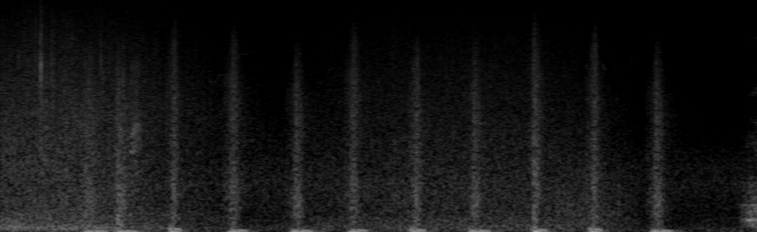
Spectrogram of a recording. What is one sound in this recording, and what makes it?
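Large wings flap in steady, heavy beats.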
